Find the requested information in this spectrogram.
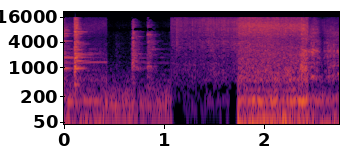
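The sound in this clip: Food sizzling on a bodega grill in a sandwich shop, a loud steady frying hiss with a few sharp clicks and scrapes early on.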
